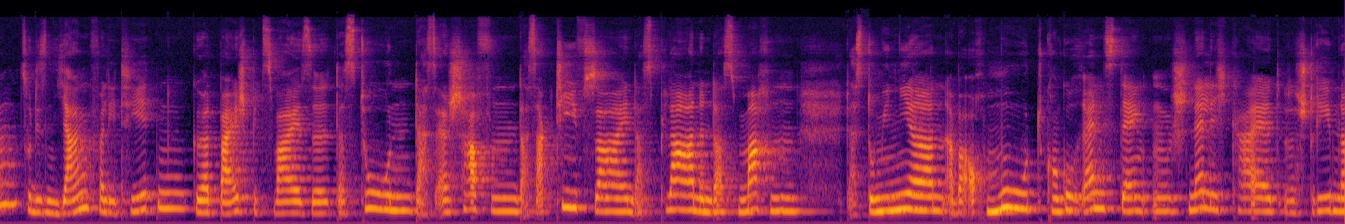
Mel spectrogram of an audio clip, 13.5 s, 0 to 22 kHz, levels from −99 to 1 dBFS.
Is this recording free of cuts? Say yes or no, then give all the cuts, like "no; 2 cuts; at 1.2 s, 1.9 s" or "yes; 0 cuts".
yes; 0 cuts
